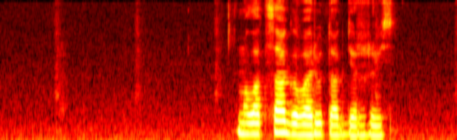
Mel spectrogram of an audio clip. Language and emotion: Russian, neutral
